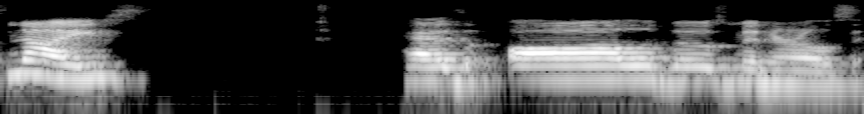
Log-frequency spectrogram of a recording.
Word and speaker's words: gneiss: Okay, this is nice, not gneiss, just nice.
